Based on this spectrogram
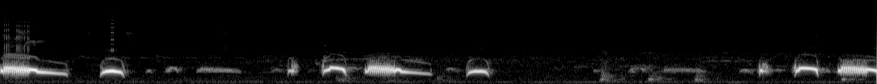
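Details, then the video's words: Decoy spotted dove with a thổ bầu voice style, used to make wild doves coo quickly and come in: low, mellow coos, short arched notes and longer drawn-out coos sliding downward, in two bursts separated by a pause, with a quiet background. "Chim Cu Mồi, cu gay kich boi nhanh noi gù, giúp bổi gáy nhanh và về cội"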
